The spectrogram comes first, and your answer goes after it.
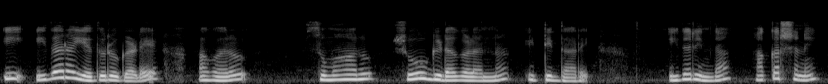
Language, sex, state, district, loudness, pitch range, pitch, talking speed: Kannada, female, Karnataka, Belgaum, -18 LUFS, 190-240 Hz, 210 Hz, 70 wpm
